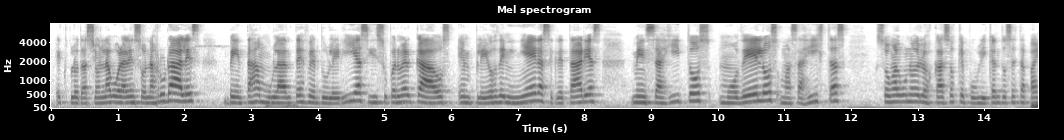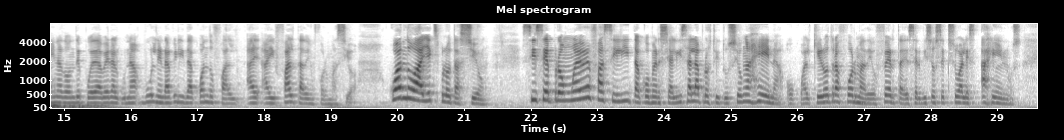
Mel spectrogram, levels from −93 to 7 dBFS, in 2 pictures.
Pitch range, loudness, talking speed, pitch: 190-235 Hz, -31 LUFS, 120 wpm, 210 Hz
